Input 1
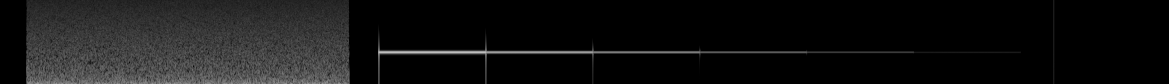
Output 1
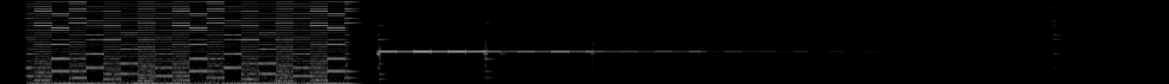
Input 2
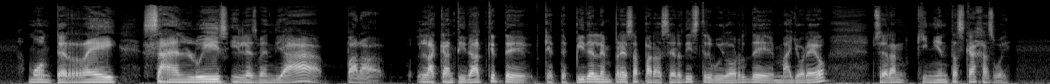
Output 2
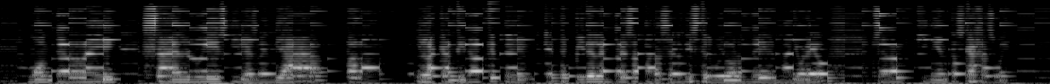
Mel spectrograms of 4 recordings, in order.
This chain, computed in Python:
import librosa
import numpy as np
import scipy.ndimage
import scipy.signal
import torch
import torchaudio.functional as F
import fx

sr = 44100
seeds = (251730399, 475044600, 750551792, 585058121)

y = fx.freq_snap(x, sr, grid_st=2)
y = fx.resonator_held(y, sr, hz=5.8, low_hz=150.0, high_hz=790.0)
y = y * librosa.db_to_amplitude(7.0)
